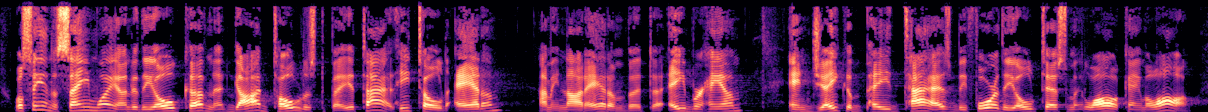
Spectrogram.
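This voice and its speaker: This man has an ordinary speaking voice, pitched fairly high, with ordinary pitch variation, big swings in loudness, and a moderate pace. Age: 50s. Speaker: bible teacher. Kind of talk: sermon.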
